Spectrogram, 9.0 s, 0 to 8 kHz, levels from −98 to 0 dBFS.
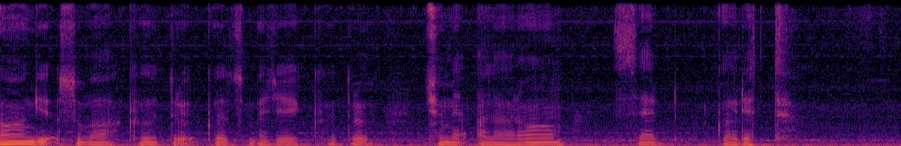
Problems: background sounds at intervals, low volume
